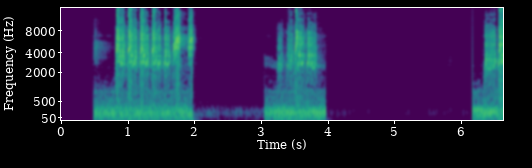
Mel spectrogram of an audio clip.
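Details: Rapid raspy chattering from a Javan myna, a 'crecetan' recording played as a lure to prompt other birds to sing; a fast string of buzzy notes, a pause, a shorter burst, then another begins, over a low hum.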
